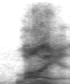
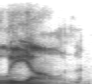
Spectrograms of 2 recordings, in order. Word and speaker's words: Lion: Lion. I almost said Leon.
